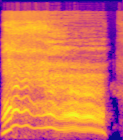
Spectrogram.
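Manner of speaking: high, loud, panicked scream. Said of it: "And they're screaming".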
